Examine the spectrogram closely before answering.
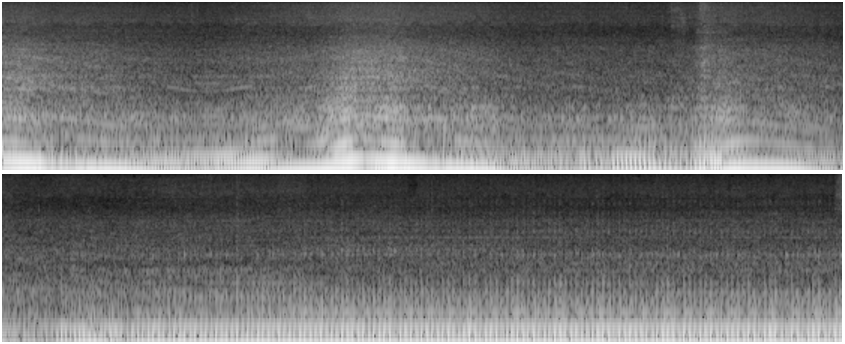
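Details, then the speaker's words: Project car Beatrix: two throttle blips with deep raspy boom then heavy low drone at idle, from a rear back box, possibly original, whose baffles have shaken loose. "raspy and boomy because the baffles have completely shaking themselves out"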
